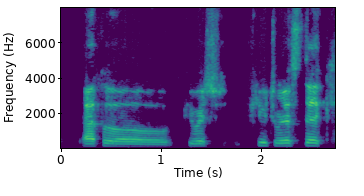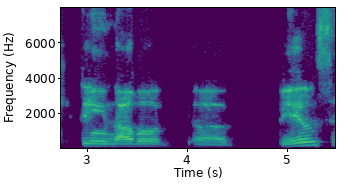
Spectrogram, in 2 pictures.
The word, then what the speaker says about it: Bealz: He is currently ca celebrating the publication of his debut ath futuristic themed novel uh bills. How do you actually pronounce the the name and the character?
